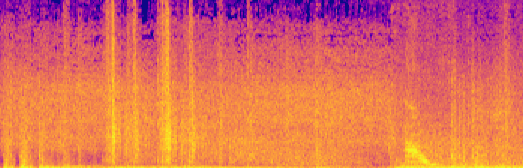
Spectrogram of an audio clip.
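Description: Naval shells striking a warship in Ultimate Admiral, heavy booming impacts and rumbling blasts with a brief whooshing streak near the end, loud and close, with a voice talking over it.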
